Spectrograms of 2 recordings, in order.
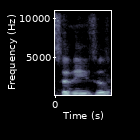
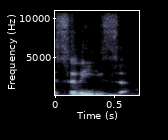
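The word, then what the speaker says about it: cerises: But we don't pronounce it as cereses. We just say cerise. S is not pronounced.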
